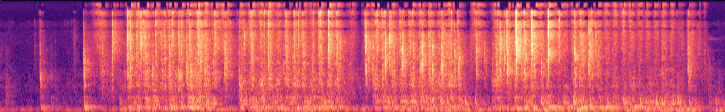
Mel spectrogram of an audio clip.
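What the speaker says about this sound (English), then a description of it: "take my white crayon and I'm just going to rub pretty vigorously all over" White crayon rubbed hard and fast over paper held flat on leaves, a watercolor resist technique; a close, continuous dry scratching with quick rhythmic strokes and brief pauses.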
